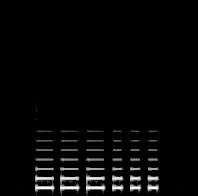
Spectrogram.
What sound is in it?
Sound effects > Electronic / Design
Morse Colon
A series of beeps that denote the colon in Morse code. Created using computerized beeps, a short and long one, in Adobe Audition for the purposes of free use.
